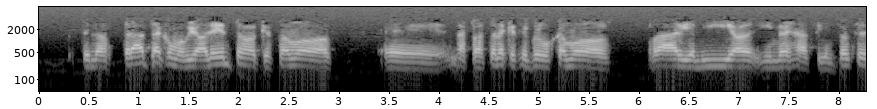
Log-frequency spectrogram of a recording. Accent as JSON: {"language": "Spanish", "country": "Argentina", "said": "porque todos somos argentines, o sea, todos somos argentinos"}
